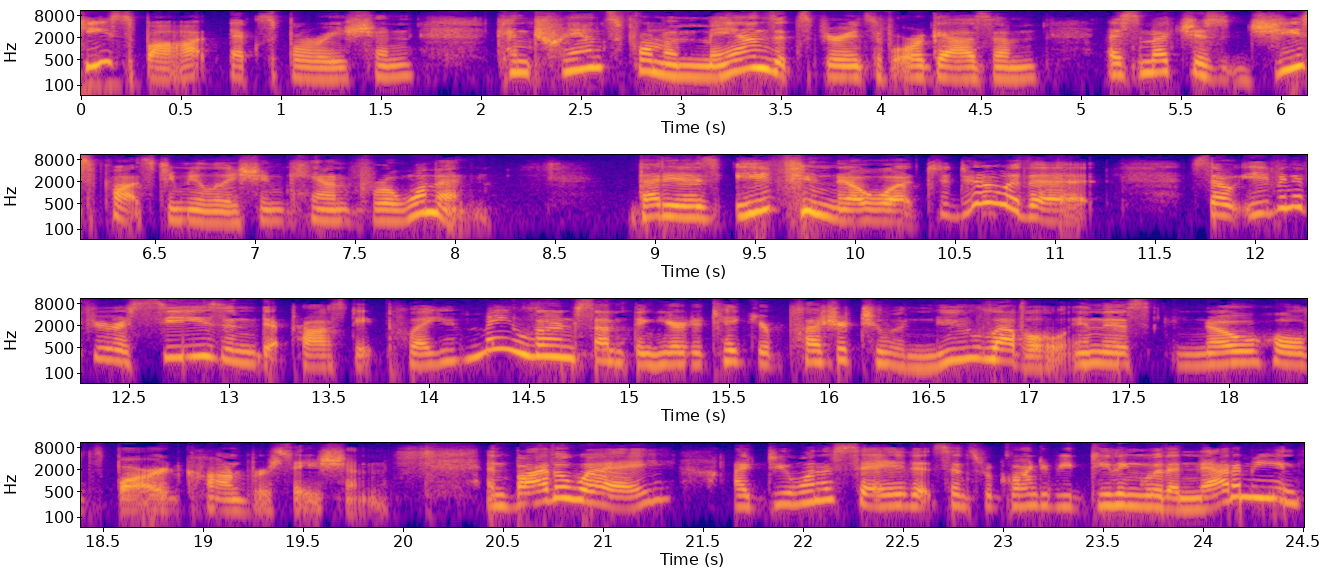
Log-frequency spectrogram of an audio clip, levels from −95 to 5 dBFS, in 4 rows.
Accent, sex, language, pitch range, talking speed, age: American, female, English, 170-250 Hz, 180 wpm, 50-69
